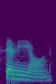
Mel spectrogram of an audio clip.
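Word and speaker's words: Sémillon: Yeah, the two L's are pronounced like a Y, so it's Semillon.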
